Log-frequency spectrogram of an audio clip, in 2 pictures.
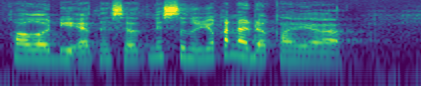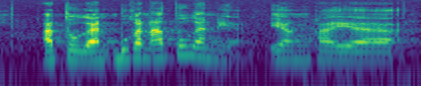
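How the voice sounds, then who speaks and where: A woman's voice: medium pitch, fairly even intonation, normal speed, a little hiss or hum. A teenage girl talking casually as a guest on a school podcast, chatty, with many fillers and frequent laughter. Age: teens.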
